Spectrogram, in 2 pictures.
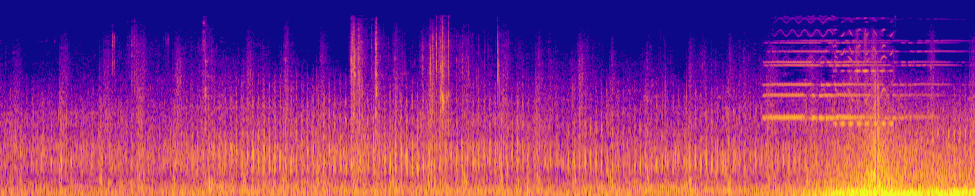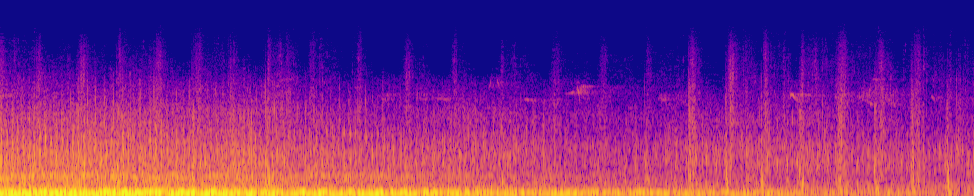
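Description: Footsteps run through tall grass.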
